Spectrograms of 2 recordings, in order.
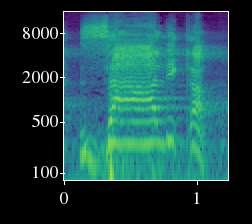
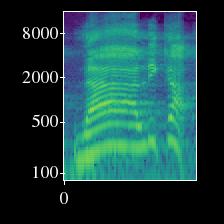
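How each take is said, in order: Both takes have the same delivery.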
